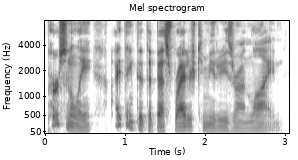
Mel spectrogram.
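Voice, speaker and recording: A man with a notably low voice hosts his own show and talks listeners through their questions. He keeps a calm, measured pace and delivers dry jokes completely deadpan. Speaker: podcast host answering listener questions. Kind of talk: casual solo podcast talk.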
